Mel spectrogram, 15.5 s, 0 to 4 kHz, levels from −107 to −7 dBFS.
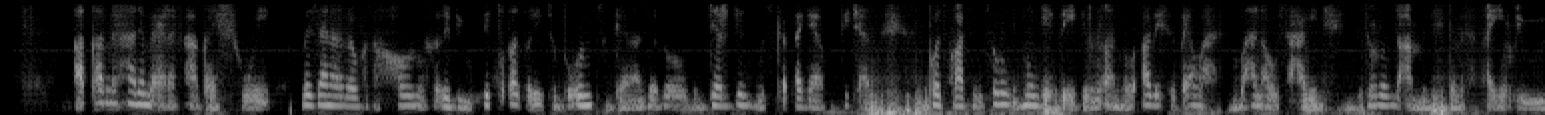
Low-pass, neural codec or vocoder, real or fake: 3.6 kHz; codec, 16 kHz, 1 kbps, X-Codec, HuBERT features, trained on LibriSpeech; fake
